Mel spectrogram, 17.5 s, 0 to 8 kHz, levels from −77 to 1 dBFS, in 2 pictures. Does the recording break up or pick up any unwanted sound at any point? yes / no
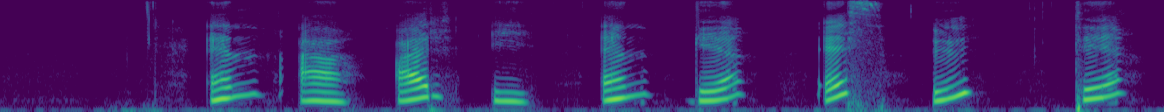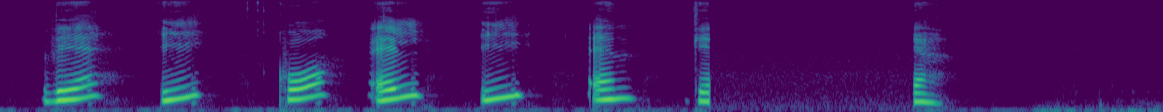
no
